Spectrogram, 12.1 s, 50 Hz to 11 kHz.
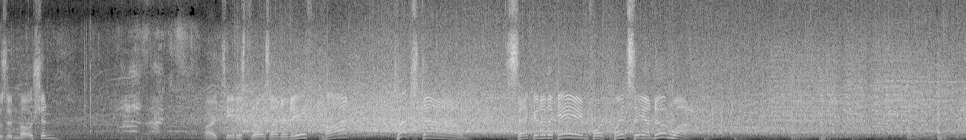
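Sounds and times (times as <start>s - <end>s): stadium crowd cheering: 1.4s - 12.0s.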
